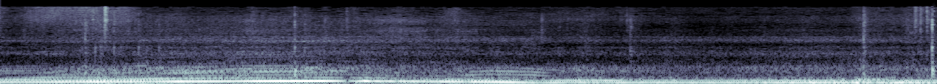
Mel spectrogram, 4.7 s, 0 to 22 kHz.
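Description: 2004 Mazda 6's 1.8-litre four-cylinder engine accelerating with a gutted muffler, its note rising, then the revs falling away about two seconds in before it settles into a steady low drone. The drone comes from the muffler having been emptied without an exhaust valve.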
